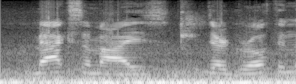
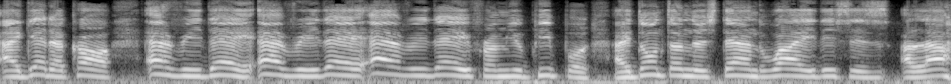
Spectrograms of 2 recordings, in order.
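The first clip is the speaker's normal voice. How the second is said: mock African accent, raised pitch, hammering each every; imitated African accent; 5 semitones higher than usual. Man complaining about daily scam calls, imitated African accent. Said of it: "the African, uh, accent and everything".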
